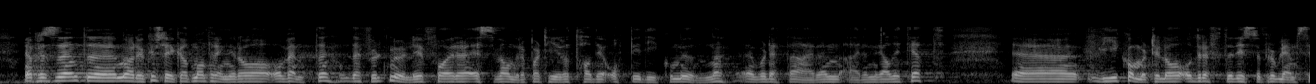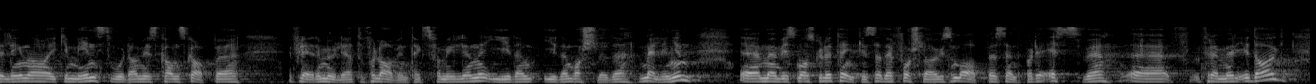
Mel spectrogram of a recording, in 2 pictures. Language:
Norwegian Bokmål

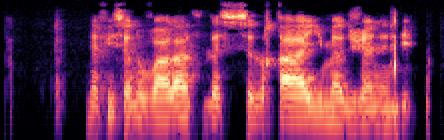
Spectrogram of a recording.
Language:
Kabyle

